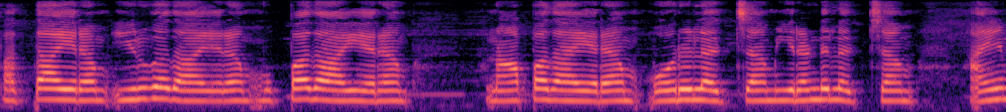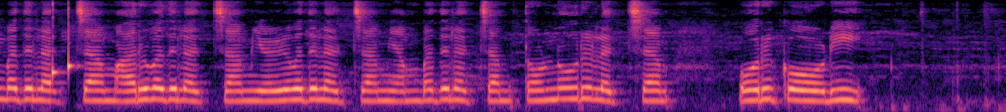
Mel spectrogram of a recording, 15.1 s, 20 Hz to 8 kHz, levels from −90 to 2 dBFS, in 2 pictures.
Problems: constant background noise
